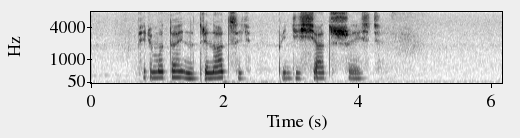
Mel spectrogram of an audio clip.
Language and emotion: Russian, sad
